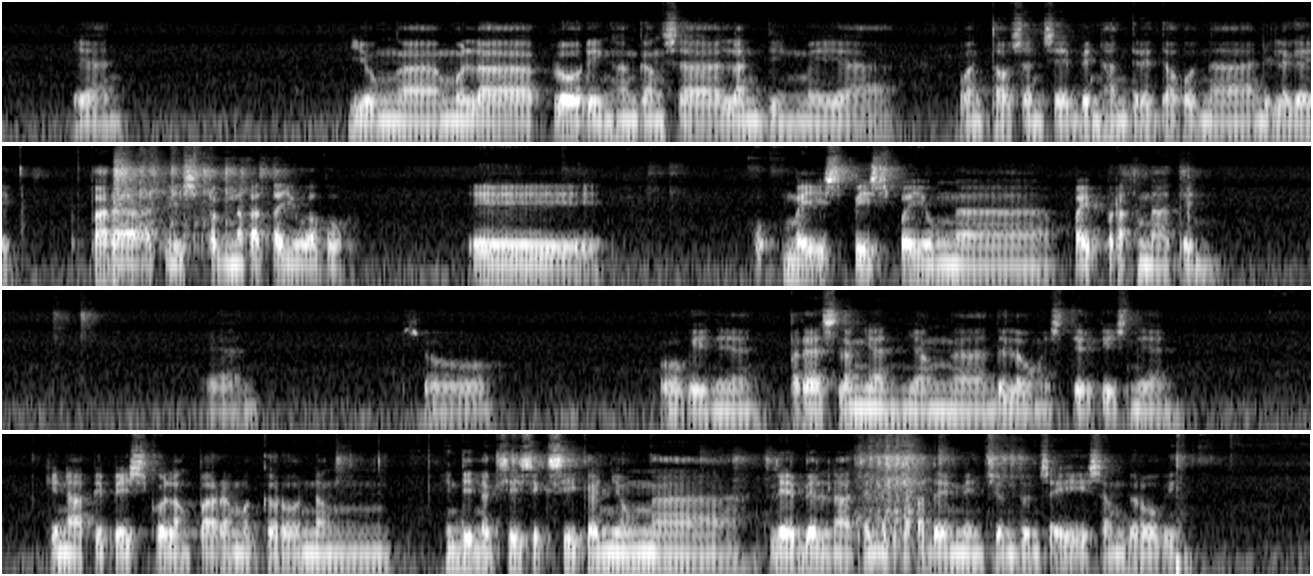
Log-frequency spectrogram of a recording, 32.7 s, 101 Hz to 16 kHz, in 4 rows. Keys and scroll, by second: 0.8-1.6 typing.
